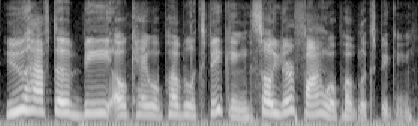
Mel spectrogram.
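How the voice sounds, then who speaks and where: A woman's voice: a little high, normal speed, no echo, clean studio sound. A woman with a slight lisp in casual podcast chat, swearing and acting out quoted people. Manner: animated, swearing, acts out quotes. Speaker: podcast co-host.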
